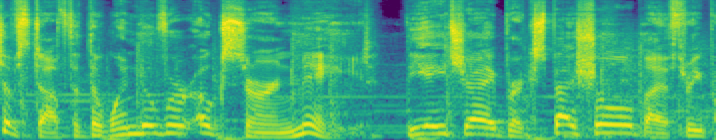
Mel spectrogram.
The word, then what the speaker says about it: okšurn: But we aren't doing that, so it's unframed and informal, which means I must stress the final syllable. And now we can finally say our word, Oxern.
